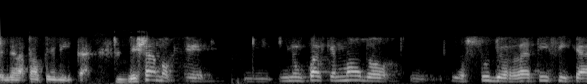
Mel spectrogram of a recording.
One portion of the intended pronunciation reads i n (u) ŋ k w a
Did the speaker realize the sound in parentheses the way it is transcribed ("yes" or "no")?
yes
